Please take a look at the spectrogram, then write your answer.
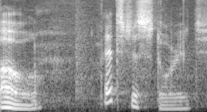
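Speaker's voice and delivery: knowing, matter-of-fact, slow and sing-song. Quoting what a woman says, imitating her knowing, matter-of-fact tone. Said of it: "she says it in a in a knowing way ... matter of fact".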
